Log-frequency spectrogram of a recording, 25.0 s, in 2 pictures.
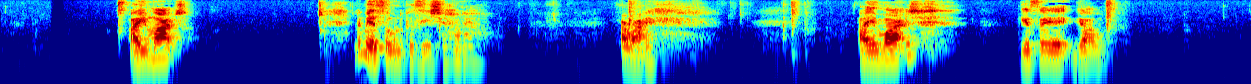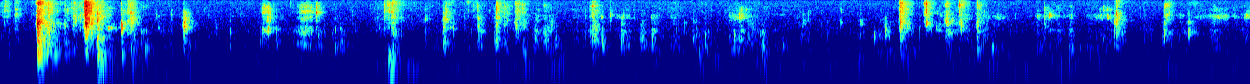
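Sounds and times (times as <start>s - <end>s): quiet chewing: 7.0s - 8.3s, 11.8s - 25.0s.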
